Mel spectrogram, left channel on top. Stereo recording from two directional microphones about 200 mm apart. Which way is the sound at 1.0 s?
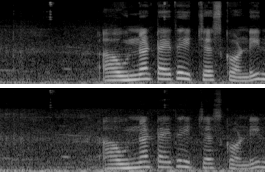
50° left (ahead or behind).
